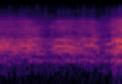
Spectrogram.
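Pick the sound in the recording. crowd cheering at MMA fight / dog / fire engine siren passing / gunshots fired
crowd cheering at MMA fight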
